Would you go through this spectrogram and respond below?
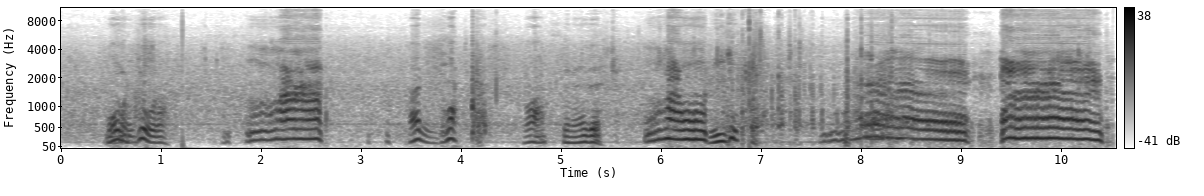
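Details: Jack Russell terrier from the city confronting a harmless rat snake: clusters of short, arching whimpers build into longer, tremulous yowls, the last two loud and sustained, with brief gaps between outbursts.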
